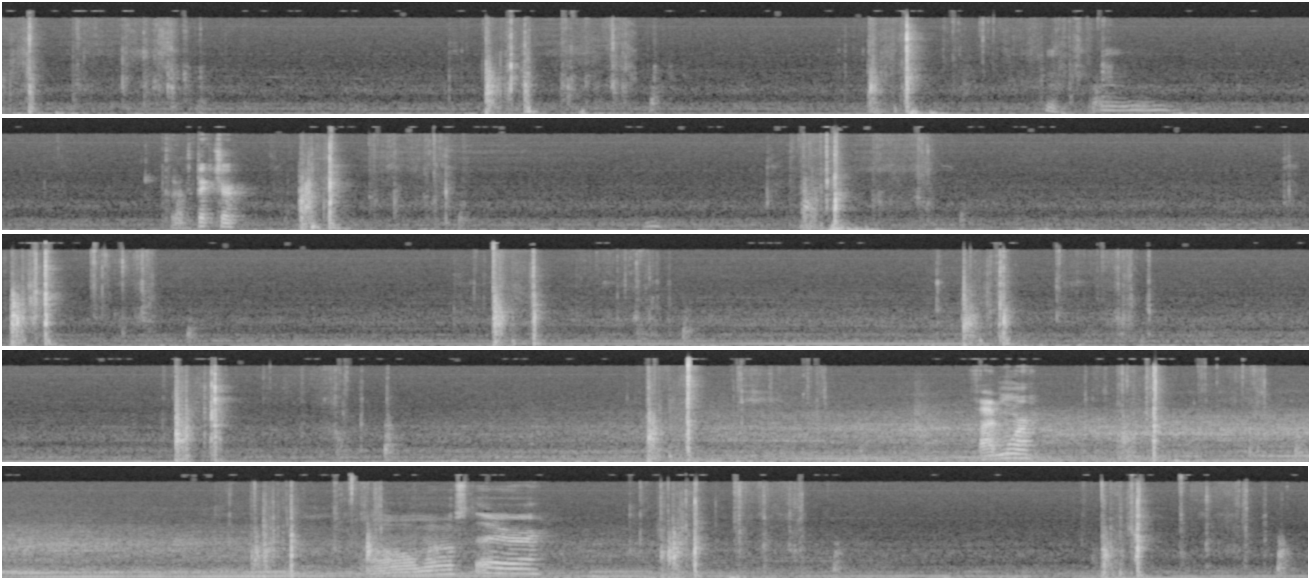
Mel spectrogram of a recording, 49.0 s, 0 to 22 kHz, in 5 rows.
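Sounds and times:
paper flashcards rustling: 0:00.0 - 0:01.6, 0:03.3 - 0:05.0, 0:06.3 - 0:08.2, 0:12.0 - 0:13.4, 0:15.6 - 0:17.1, 0:19.4 - 0:21.2, 0:23.0 - 0:24.9, 0:26.6 - 0:28.4, 0:30.6 - 0:32.4, 0:34.1 - 0:35.7, 0:37.5 - 0:39.1, 0:40.8 - 0:42.2, 0:43.9 - 0:45.6, 0:47.3 - 0:49.0.

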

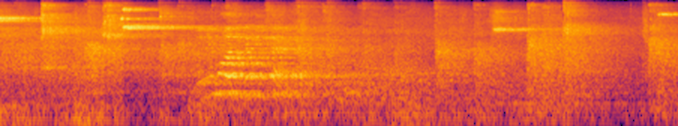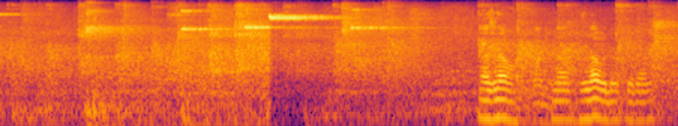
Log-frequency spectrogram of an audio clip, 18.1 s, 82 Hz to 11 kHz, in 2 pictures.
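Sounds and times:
ping pong ball clicking: 0:00.5 - 0:02.4
high-pitched squeaks: 0:01.4 - 0:02.7.

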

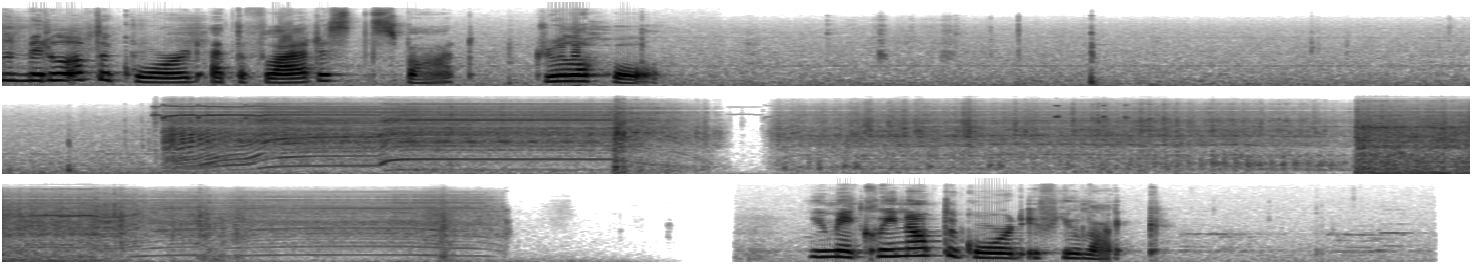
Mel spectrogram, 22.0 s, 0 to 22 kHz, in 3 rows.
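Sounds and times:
hole saw cutting through gourd: 0:08.1 - 0:17.2
electric drill whining: 0:08.1 - 0:17.3.

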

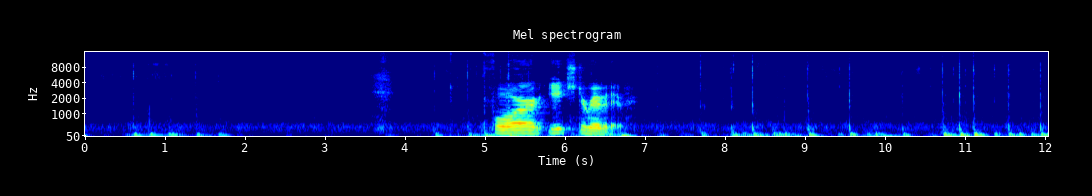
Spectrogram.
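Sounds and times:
stylus tapping on tablet: 0:00.4 - 0:01.8, 0:04.3 - 0:05.6, 0:07.2 - 0:12.0.

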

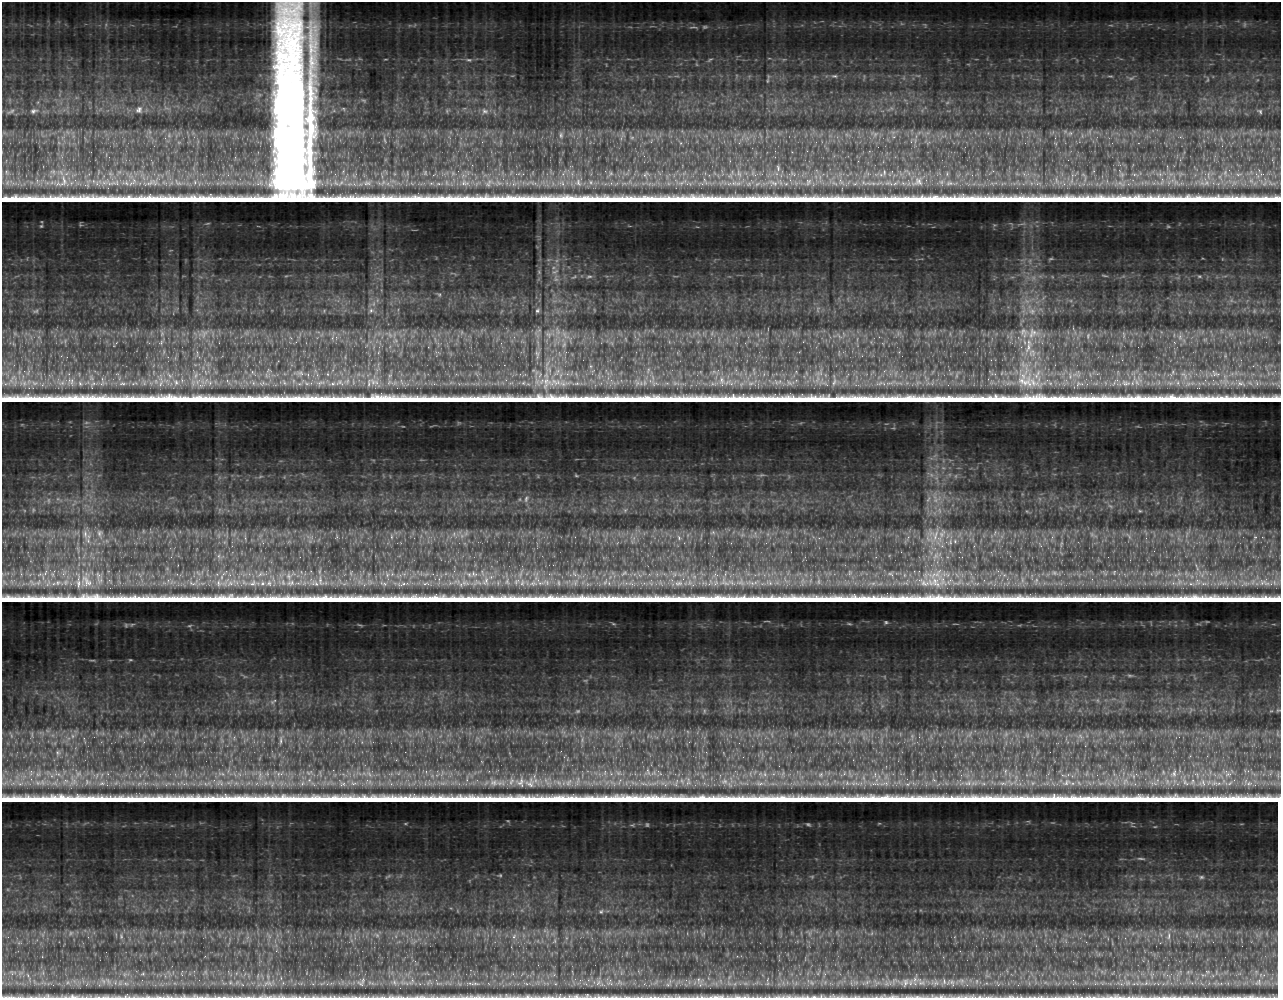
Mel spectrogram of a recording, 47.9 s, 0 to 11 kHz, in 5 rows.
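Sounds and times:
low motor hum: 0:00.0 - 0:47.9
scroll saw cutting wood: 0:00.0 - 0:47.9.

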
